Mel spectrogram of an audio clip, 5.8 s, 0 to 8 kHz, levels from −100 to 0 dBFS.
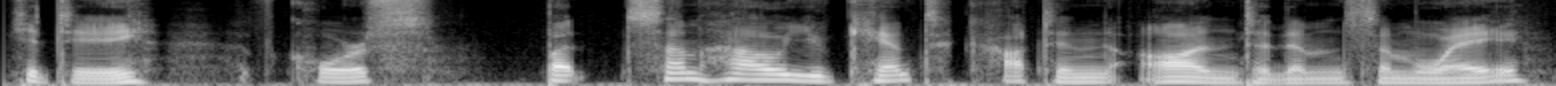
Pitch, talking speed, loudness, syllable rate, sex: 110 Hz, 125 wpm, -19 LUFS, 4.0 syllables/s, male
